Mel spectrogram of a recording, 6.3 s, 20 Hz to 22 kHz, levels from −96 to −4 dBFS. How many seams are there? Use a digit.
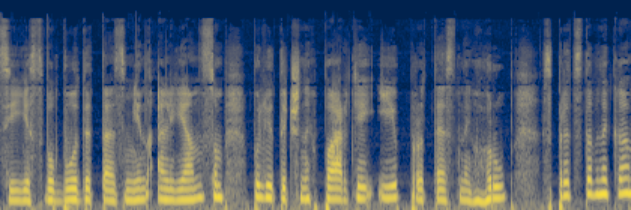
0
